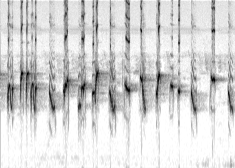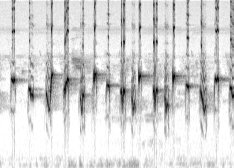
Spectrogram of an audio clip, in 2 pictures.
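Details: Continuous yellow-vented bulbul song meant to provoke a response from other birds: cheerful, liquid, downslurred and upslurred whistled notes tumbling out about three per second, clean and with hardly any background noise.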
